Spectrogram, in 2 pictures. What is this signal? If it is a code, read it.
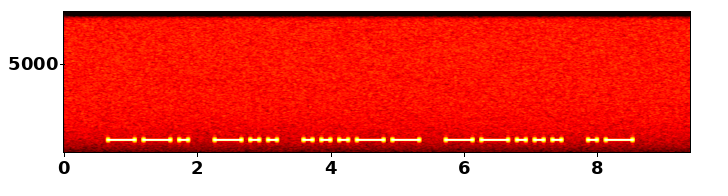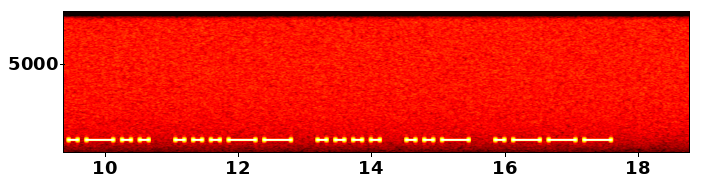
Morse code, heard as a keyed tone, machine-sent, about 9 wpm, 720 Hz. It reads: GD37A L3HUJ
